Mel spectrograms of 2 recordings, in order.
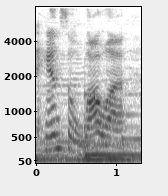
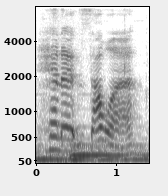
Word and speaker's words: Hanazawa: How did you get Hansowawa? Zooey Mama? Oh. Dance stream when? There is not going to be a dance stream anytime soon. What are you talking about? Where am I going? It's pronounced Hanazawa.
